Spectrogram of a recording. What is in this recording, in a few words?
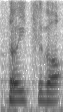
German, japanese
